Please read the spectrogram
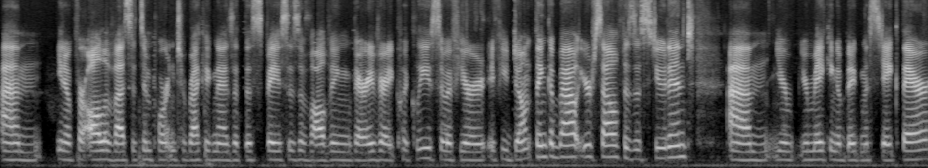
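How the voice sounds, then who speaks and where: In an ordinary speaking voice, a woman with an American accent speaks at a moderate pace and a fairly low pitch, her intonation fairly even. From northeastern US, Boston. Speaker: cannabis consultancy founder. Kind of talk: panel introduction.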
